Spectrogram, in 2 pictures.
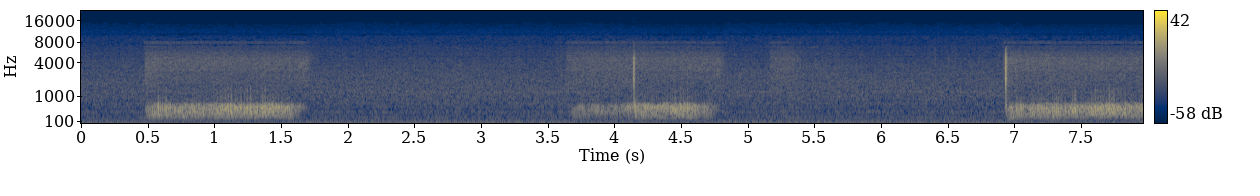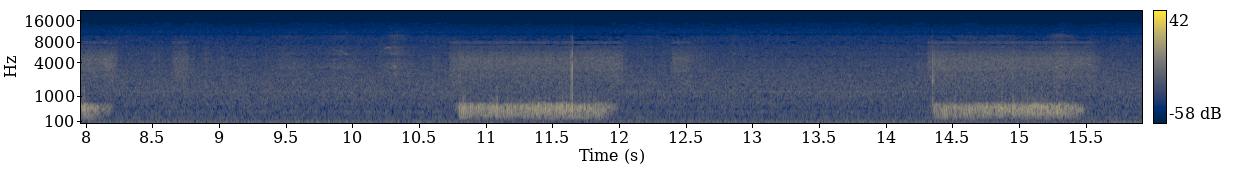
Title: Snoring girl asmr7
